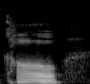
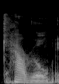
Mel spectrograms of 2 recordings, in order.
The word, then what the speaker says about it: Carel: Anyway, Orania itself was founded by a chap called Carl Bossoff the Third. Now, if you look at the English spelling, it looks like Carol. It's spelled C-A-R-E-L, but it's actually Carl.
